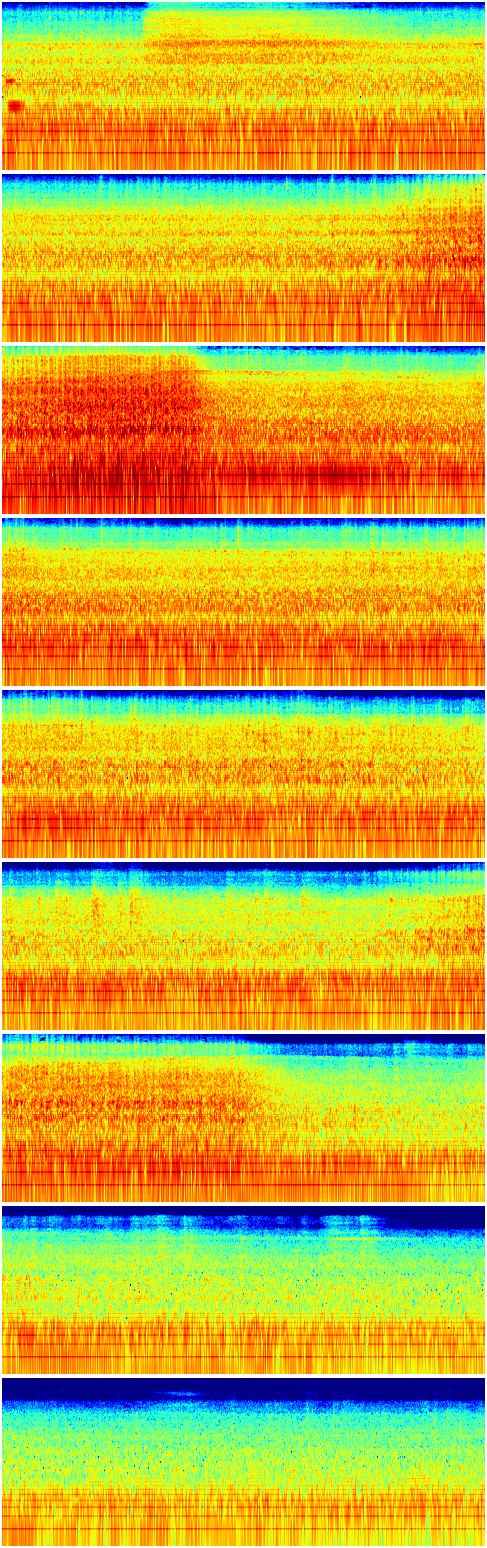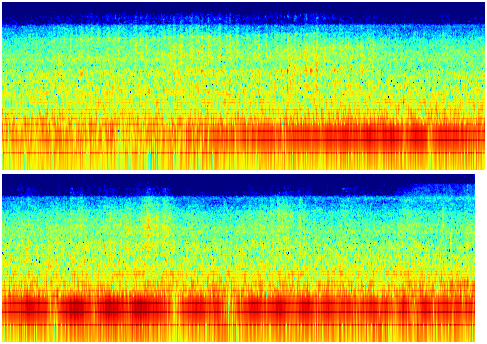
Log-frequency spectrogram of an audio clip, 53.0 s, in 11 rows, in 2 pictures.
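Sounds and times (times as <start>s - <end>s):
train engine humming: 0.0s - 53.0s.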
